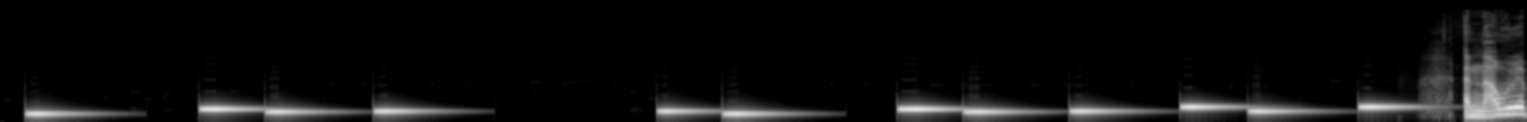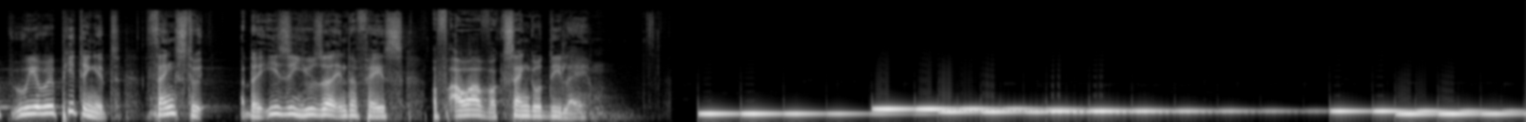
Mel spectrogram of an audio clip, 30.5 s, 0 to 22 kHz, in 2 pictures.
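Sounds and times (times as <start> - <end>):
dry pure sine wave tone melody of low-pitched notes: 0.1 - 1.4, 2.0 - 4.9, 6.6 - 8.4, 9.0 - 14.3, 22.2 - 30.5
speech: 14.6 - 21.2.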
